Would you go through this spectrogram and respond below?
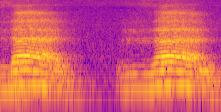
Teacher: there's like a like a little vibration with air coming out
